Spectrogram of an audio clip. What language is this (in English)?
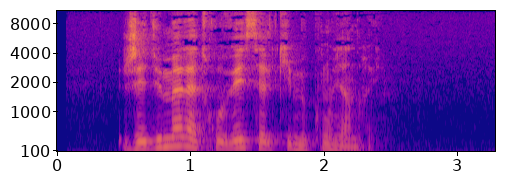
French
